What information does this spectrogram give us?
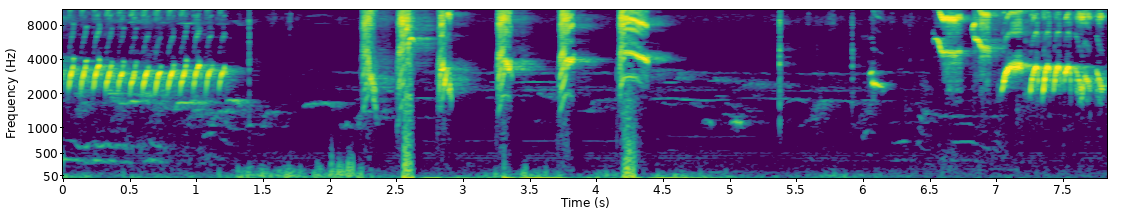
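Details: White-rumped shama from real birds in a master recording: a fast repeated whistle trill, then several loud sharp clicks spaced about half a second apart, and a closing burst of high whistled trills.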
